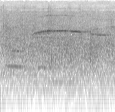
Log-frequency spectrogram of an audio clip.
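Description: A crowd of boda boda riders at a Nairobi meeting with President Ruto claps in a steady, dense wash of applause, filling the short stretch at an even level.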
